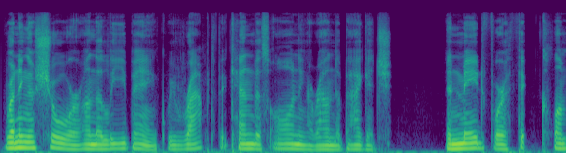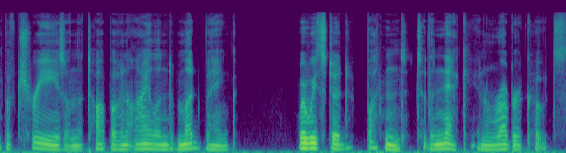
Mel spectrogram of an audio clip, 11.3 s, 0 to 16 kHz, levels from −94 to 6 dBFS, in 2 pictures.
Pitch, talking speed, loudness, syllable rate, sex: 110 Hz, 205 wpm, -21 LUFS, 5.5 syllables/s, male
